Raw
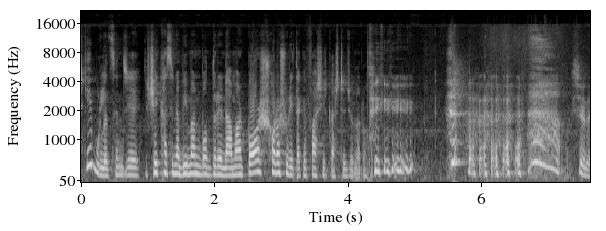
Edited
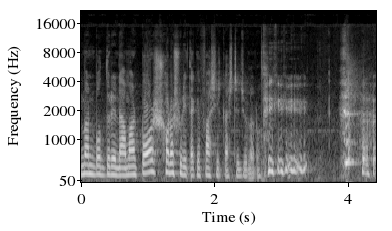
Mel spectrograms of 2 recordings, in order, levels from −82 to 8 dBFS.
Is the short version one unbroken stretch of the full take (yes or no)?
yes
